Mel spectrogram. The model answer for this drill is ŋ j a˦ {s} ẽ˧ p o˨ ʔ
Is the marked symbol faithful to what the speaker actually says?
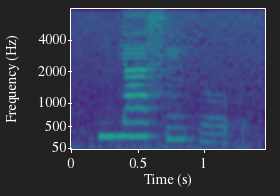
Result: yes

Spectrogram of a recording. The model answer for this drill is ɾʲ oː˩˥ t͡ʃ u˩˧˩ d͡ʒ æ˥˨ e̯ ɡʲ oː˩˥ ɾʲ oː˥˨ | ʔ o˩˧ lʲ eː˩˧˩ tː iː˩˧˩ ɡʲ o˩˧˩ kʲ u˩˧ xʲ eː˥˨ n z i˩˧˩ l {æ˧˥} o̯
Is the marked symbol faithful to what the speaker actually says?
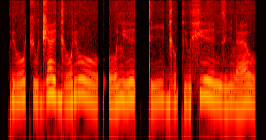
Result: no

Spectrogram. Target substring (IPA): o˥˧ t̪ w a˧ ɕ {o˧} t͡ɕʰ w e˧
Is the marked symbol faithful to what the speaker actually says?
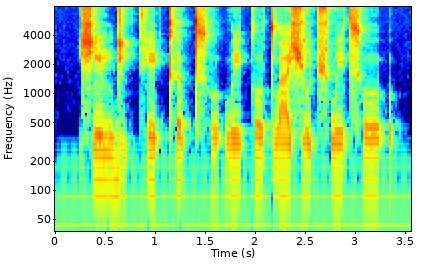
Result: yes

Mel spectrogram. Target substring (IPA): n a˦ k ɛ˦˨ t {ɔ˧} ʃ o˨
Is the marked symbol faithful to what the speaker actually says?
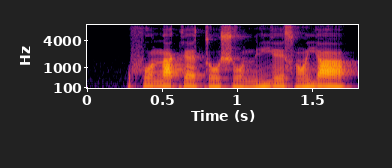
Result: no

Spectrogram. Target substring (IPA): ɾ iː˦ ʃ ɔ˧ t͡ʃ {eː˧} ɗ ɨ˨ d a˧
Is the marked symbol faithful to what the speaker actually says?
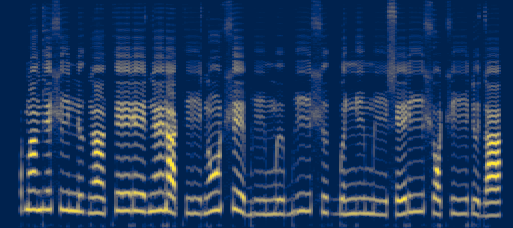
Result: no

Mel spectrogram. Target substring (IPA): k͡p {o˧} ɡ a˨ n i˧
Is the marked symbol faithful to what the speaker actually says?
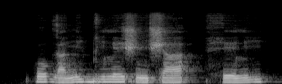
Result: yes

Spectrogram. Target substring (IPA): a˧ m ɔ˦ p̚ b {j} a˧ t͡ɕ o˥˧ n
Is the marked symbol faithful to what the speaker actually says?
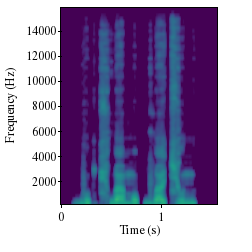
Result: no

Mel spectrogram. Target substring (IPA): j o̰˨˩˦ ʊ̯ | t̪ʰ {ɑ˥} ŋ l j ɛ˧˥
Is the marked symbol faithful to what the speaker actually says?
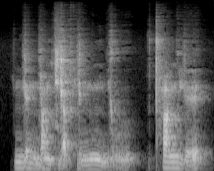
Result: yes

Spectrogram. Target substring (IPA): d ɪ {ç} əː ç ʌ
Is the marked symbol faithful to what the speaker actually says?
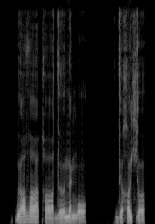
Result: no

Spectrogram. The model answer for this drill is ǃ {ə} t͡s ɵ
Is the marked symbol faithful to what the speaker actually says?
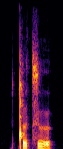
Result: yes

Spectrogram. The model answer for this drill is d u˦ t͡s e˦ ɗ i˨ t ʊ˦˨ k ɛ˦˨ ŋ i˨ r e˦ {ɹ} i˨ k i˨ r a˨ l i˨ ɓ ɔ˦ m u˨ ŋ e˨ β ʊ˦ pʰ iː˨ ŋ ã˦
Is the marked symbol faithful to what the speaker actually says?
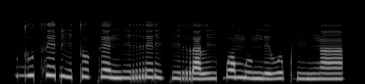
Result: no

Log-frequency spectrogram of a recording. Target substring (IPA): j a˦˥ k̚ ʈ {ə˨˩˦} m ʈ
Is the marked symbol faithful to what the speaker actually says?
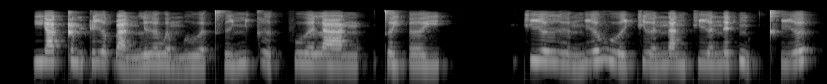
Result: no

